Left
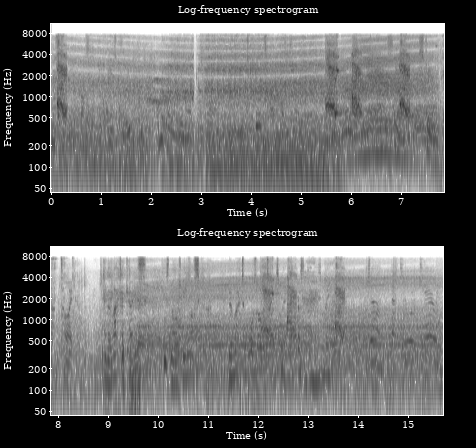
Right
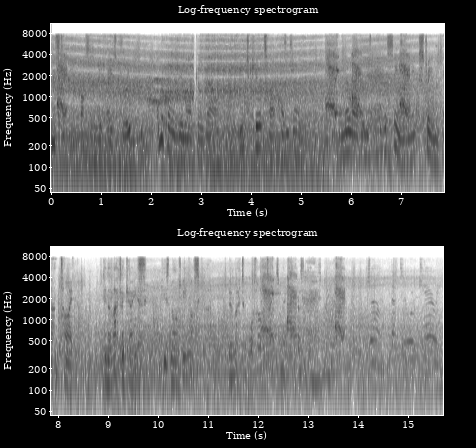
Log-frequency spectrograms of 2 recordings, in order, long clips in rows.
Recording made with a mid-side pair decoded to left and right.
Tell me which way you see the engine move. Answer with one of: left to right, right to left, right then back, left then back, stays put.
right to left.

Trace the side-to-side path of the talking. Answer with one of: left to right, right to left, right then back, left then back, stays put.
right to left.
